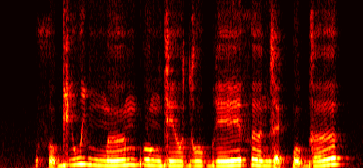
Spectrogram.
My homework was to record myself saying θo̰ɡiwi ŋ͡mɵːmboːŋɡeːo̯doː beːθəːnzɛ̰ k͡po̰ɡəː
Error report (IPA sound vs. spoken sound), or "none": none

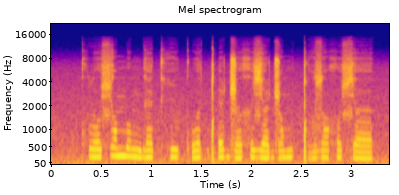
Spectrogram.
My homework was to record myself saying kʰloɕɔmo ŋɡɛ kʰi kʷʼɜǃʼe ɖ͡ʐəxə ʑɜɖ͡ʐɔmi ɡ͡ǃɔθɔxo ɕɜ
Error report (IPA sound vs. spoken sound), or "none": θ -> z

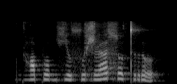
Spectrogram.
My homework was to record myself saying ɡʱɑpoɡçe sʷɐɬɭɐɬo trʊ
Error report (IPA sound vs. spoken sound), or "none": none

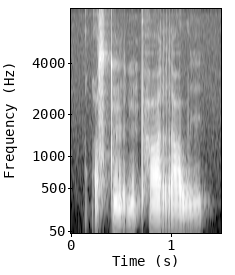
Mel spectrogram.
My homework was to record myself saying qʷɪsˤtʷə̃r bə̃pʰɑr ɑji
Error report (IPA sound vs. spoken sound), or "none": j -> w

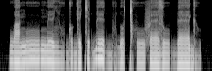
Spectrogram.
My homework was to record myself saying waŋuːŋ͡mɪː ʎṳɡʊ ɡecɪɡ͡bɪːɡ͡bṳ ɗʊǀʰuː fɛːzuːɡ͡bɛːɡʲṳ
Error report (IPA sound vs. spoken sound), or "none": none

